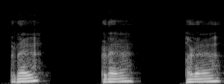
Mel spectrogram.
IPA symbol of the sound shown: ɺ ɺ ɺ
